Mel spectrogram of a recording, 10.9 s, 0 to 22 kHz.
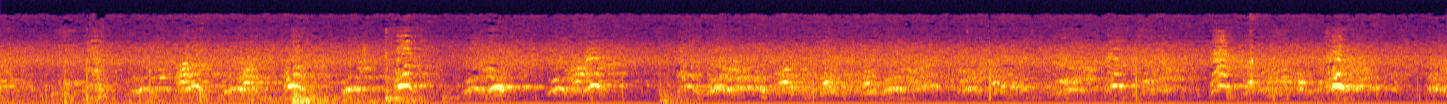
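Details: Police service dog in Telšiai district, Lithuania, which tracked suspects' footprints for 9 km in February; a steady run of sharp, harmonic barks and yips with whining tones, repeating roughly every half second, with brief clicks and bumps between.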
